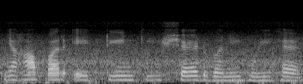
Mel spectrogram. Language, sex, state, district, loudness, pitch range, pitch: Hindi, male, Madhya Pradesh, Katni, -21 LUFS, 150-200 Hz, 185 Hz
